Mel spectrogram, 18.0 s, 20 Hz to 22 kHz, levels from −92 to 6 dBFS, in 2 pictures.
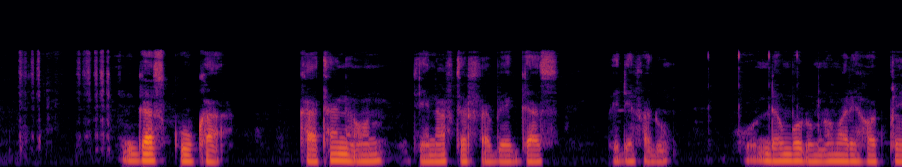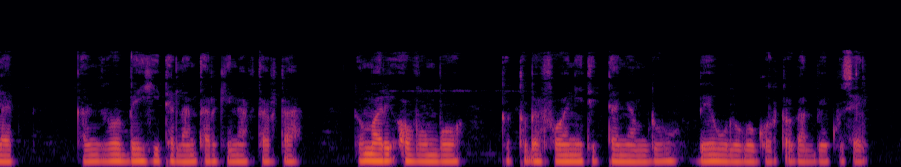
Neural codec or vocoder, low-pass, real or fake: none; 7.2 kHz; real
